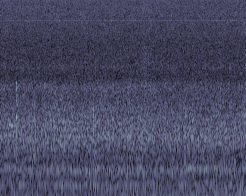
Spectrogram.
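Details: Swarm of honeybees taken from a custom flowerpot swarm trap and moved into a Langstroth hive, giving a loud, even, unbroken hum of the massed bees with no other clear sounds.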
